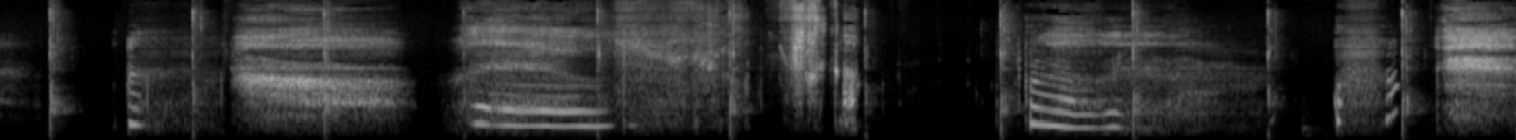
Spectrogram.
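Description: Wet licking and mouth sounds: short smacking clicks and slurps come in several bursts, mixed with soft voiced murmurs and breathy moans between them.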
